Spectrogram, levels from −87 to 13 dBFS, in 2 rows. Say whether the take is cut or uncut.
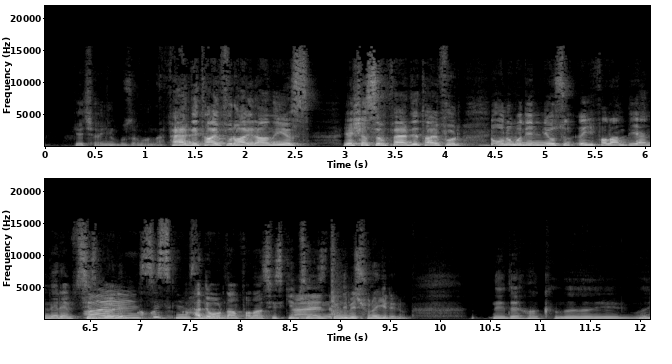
cut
